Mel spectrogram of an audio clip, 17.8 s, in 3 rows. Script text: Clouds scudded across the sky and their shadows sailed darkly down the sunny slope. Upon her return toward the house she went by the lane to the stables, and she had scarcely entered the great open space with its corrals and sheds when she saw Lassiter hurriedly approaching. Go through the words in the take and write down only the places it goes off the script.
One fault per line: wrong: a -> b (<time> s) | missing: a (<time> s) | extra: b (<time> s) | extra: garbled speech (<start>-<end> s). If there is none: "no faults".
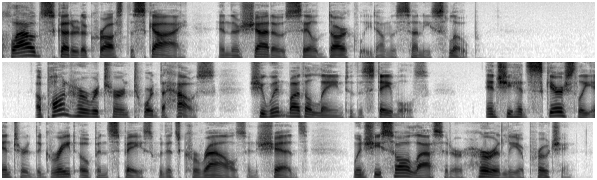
no faults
